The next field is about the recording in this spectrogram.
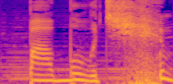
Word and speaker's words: pabuci: Unul dintre cuvinte este papuci, dar ei nu pronunță litera P, pronunță litera B și le zic pabuci, pabuci, papuci.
